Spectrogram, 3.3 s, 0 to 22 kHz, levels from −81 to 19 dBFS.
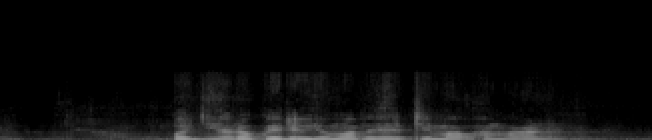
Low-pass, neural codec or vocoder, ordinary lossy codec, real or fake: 10.8 kHz; codec, 16 kHz in and 24 kHz out, 0.6 kbps, FocalCodec, streaming, 2048 codes; none; fake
